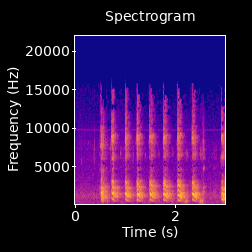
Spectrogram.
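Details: A shy rescued Chiweenie, about 4 years old and 8 lb, gives a rapid run of eight short yelping barks, about four a second, each dropping in pitch, a gobbling turkey-like bark.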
